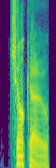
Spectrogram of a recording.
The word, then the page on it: choko: British English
